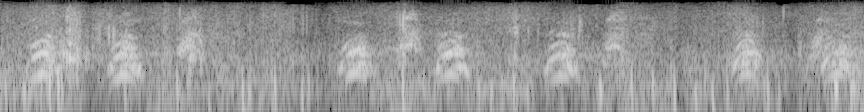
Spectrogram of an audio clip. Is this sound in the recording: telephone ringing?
no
